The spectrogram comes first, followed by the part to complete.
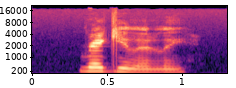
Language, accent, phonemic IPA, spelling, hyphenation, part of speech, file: English, US, /ˈɹɛɡ.jə.lɚ.li/, regularly, reg‧u‧lar‧ly, adverb, En-us-regularly.ogg
- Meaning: 1. With constant frequency or pattern 2. normally; ordinarily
